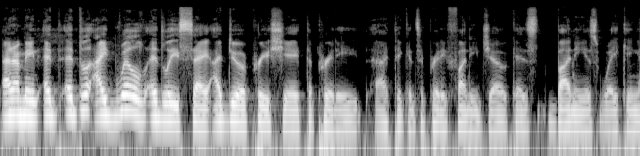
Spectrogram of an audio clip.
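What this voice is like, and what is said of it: Usual voice. Nothing is said of it.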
